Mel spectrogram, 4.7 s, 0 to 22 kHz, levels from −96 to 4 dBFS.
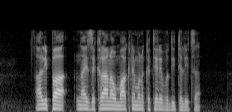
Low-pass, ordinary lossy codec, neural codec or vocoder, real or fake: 7.2 kHz; none; none; real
